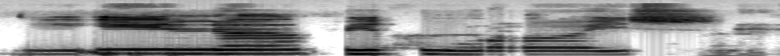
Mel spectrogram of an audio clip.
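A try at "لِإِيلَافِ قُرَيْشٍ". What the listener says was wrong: Tarik panjang sikit. Quraisy. Ra itu panjang dulu. Quraisy. Matikan harakat terakhir huruf shin.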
